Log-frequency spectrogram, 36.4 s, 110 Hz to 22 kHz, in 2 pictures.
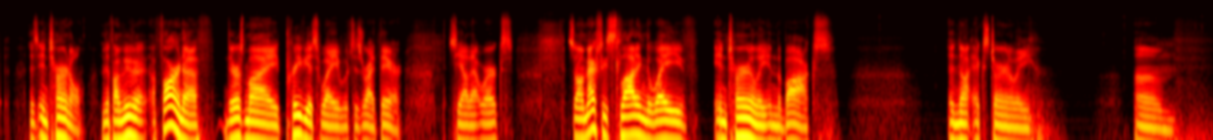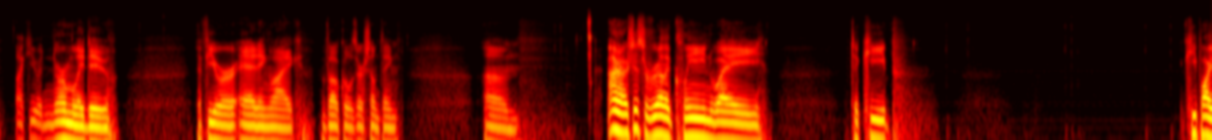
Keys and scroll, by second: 19.2 s, 26.7 alt+s, 31.7 alt+s, 34.3 alt+s.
